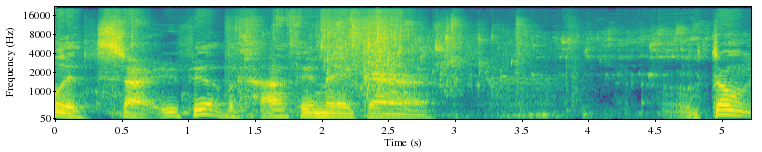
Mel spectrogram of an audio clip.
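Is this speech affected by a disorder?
Yes: brain injury.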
